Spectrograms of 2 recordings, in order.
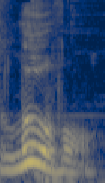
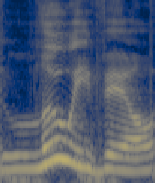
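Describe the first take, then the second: First: The name is said the local way. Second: The name is said the outsider way. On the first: This is how locals say it. The speaker calls it right. "it's Louisville ... That's how they say it" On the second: This is how outsiders say it. The speaker calls it wrong. "they don't say"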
